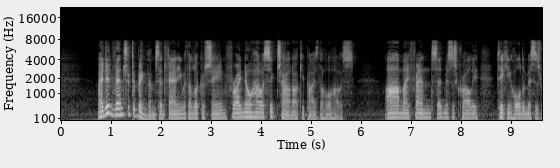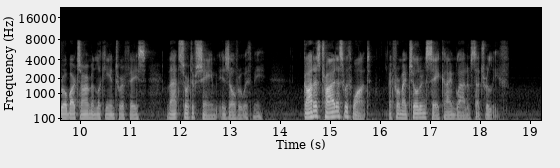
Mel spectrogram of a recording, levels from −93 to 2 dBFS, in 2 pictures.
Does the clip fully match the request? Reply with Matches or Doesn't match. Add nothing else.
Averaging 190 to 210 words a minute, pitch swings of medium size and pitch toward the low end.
Matches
